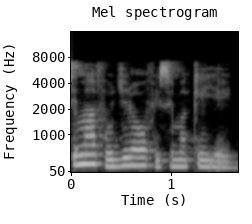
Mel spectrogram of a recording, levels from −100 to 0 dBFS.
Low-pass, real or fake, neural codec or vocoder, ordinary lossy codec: 7.2 kHz; fake; codec, 16 kHz, 4 kbps, FreqCodec, larger model; none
